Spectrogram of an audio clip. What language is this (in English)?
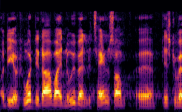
Danish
